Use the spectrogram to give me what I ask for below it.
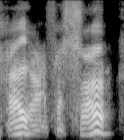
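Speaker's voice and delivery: put-on seductive, sexy bedroom voice. Redoing an earlier joke bit for a listener: put-on sexy bedroom voice. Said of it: "sexy cop in the bedroom voice".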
